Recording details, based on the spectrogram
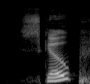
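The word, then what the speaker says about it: Schoop: Jonathan Shoop. Is that how you say it? – Scoop. – Scope. Shoop. Scope. Shoop. – Like it's scope. Like, hey, scope me up some ice cream. Two scopes of vanilla, please.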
